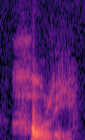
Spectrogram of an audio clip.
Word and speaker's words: holy: they don't uh whole holy they end up with out of the ridiculous spelling it looks like holly whole holy both are sound the same both treat the suffix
